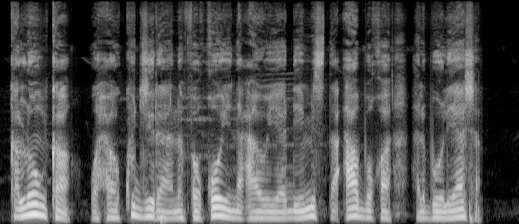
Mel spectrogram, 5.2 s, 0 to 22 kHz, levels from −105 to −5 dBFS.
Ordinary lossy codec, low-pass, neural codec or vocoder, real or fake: none; none; none; real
